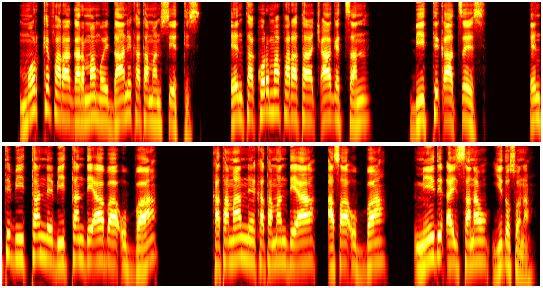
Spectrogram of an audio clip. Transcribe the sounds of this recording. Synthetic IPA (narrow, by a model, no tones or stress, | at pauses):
mɔɾkːɛfɐɾɐɡɐɾmɐmɔjd̪aːnɪkɐt̪ɐmɐnsɪɛt̪ːɪs | ʔɛnt̪ːɐkɔɾmɐpɐɾɐt̪at͡ʃʼaːɡɛt͡sːɐn | biːt̪ːɪkʼaːt͡sʼːe̞ːs | ʔɛnt̪ːɪbiːt̪ːɐnːɛbiːt̪ːɐnd̪ɛʔaːbaːʔʊbːaː | kɐt̪ɐmanːɛkɐt̪ɐmɐnd̪ɛʔaːɐsaːʔʊbːaː | miːd̪ɪɗɐjsːɐnɐwjɪd̪ɔsɔnɐ̰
